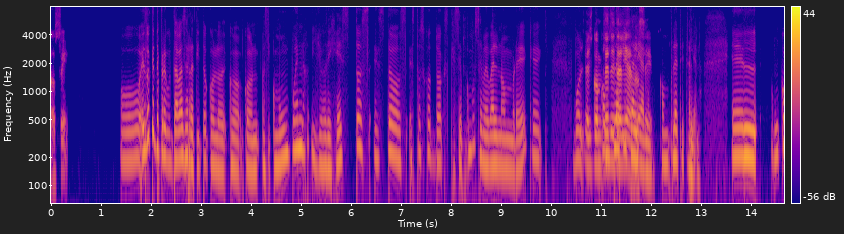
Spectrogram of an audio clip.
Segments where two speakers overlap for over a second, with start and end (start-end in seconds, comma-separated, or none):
10.7-12.0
